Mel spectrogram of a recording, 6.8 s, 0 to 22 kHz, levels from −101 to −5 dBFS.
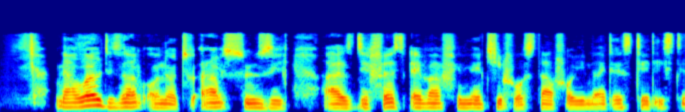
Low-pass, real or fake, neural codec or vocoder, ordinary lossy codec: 7.2 kHz; fake; codec, 16 kHz, 2 kbps, FreqCodec, larger model; MP3, 48 kbps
